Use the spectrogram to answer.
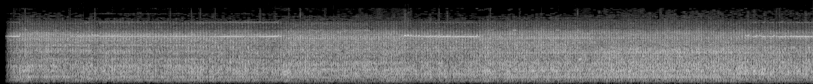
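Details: VW T5 2.5 TDI AXD, 240,000 km, AC compressor belt removed: steady high-pitched whistle over a smooth diesel idle, occurring only when hot and only at idle. Source unknown; turbo suspected.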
